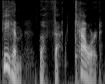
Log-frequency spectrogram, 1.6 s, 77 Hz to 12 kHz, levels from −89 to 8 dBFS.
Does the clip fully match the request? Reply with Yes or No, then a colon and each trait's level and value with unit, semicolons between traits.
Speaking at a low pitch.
Yes: low, 120 Hz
